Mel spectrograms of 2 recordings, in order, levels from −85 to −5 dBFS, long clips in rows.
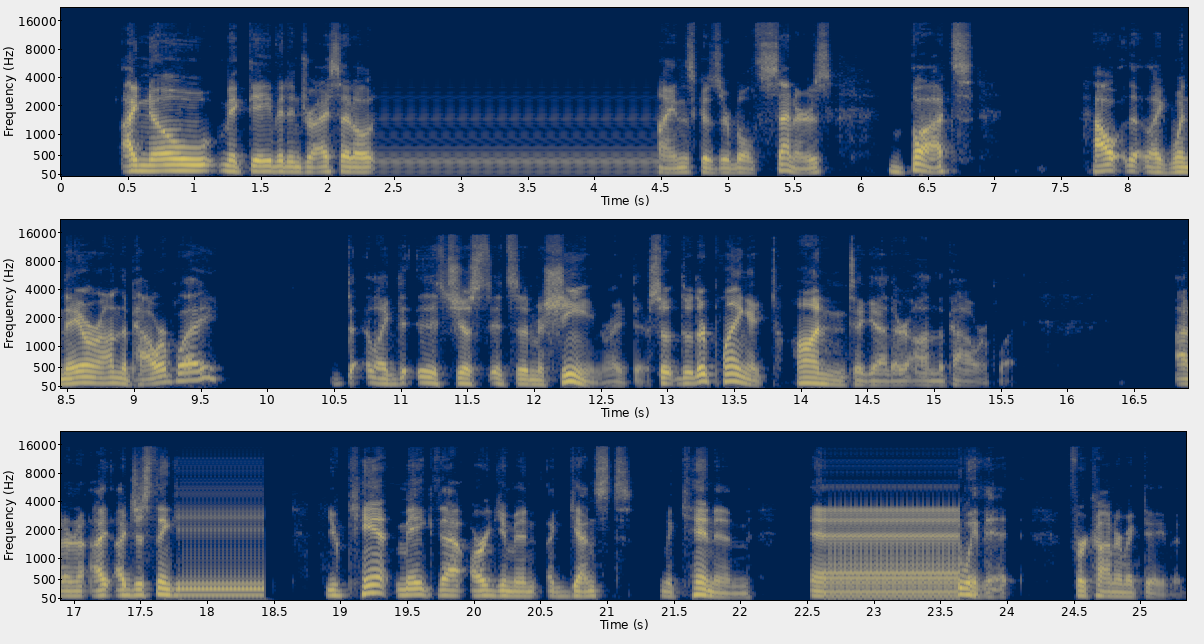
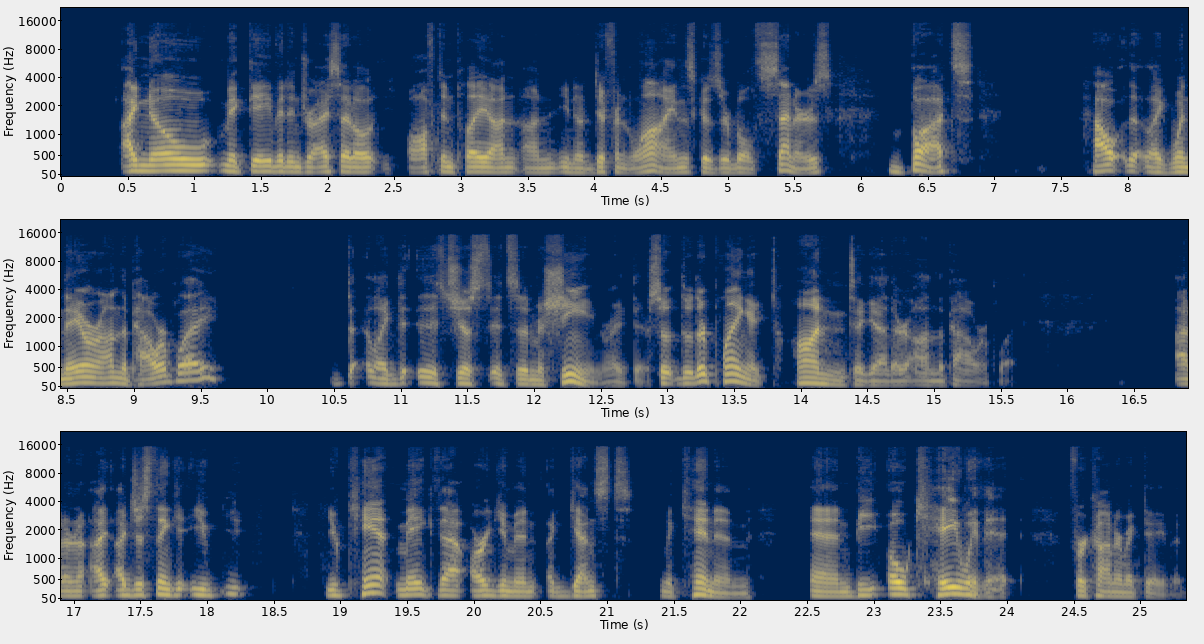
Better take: second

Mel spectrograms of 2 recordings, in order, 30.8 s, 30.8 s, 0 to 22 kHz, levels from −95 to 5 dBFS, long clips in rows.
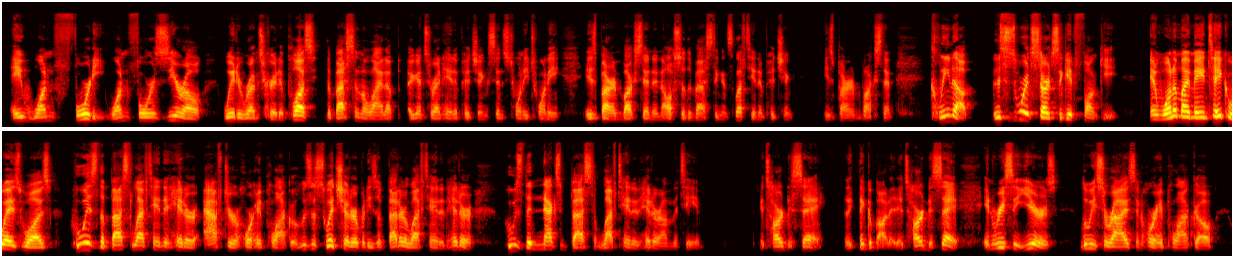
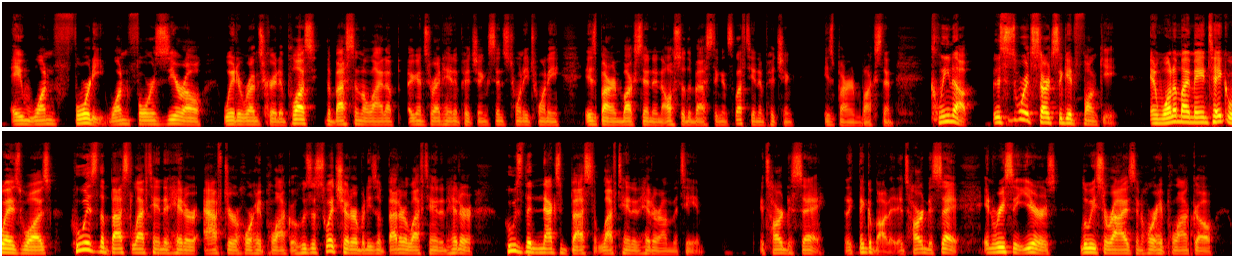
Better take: second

